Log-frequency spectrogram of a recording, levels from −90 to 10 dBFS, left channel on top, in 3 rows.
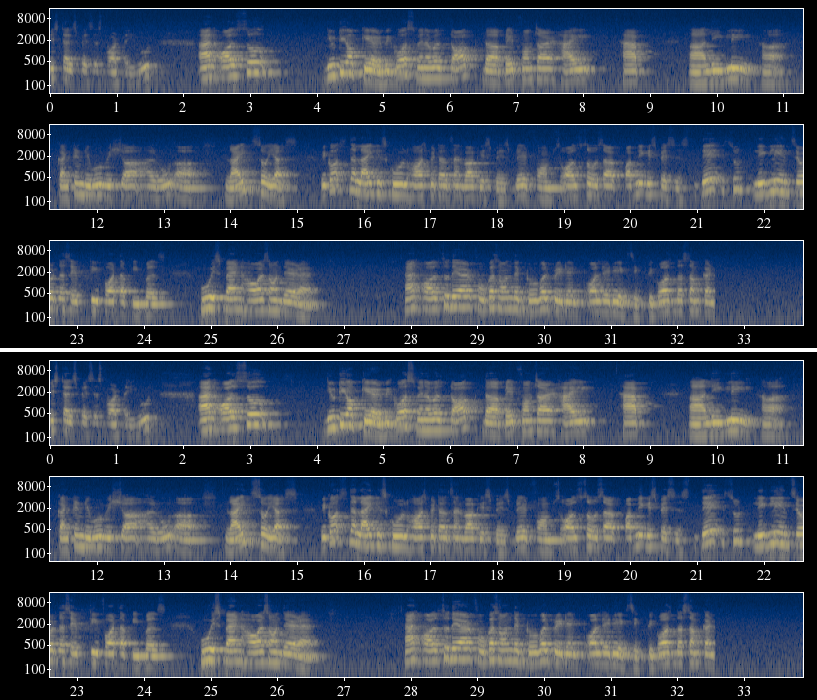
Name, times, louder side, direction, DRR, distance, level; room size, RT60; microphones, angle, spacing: voice 1, 0.0-3.5 4.1-8.2 8.6-9.0 9.6-11.1 11.4-15.0 15.4-24.4 24.9-26.7 27.9-32.6, right 1 dB, 40° right, 2.3 m, -24 dB
head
